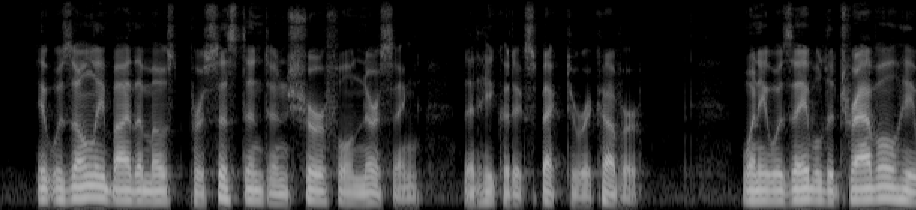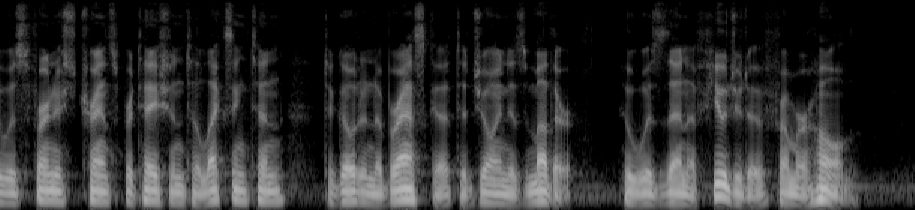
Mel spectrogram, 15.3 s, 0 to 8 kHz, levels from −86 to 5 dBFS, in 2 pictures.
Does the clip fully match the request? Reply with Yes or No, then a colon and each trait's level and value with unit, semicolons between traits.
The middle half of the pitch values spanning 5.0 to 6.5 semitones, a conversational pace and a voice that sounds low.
No: average, 3.8 semitones; average, 175 wpm; very low, 90 Hz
